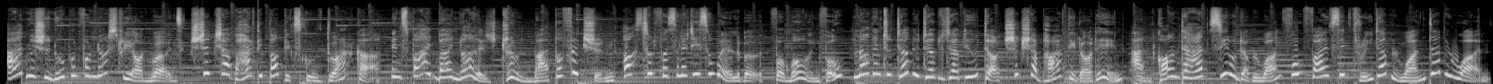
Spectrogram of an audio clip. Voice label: radio Spot; Shiksha Bharti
